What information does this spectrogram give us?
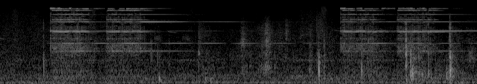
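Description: A telephone rings in a home kitchen in two separate bursts of high, trilling bell tone, each lasting over a second. The ringing is fairly faint over a quiet background.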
